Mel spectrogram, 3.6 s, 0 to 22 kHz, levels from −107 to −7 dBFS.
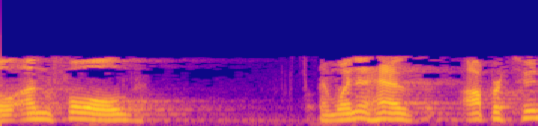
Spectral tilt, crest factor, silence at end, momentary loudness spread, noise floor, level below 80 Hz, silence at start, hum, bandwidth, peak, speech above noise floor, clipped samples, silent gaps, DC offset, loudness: -10.5 dB/octave; 22 dB; 0 s; 16 LU; -56 dBFS; -60 dBFS; 0 s; none; 4.3 kHz; -2 dBFS; 35 dB; under 0.1%; none; under 0.1%; -21 LUFS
